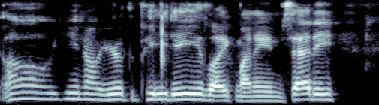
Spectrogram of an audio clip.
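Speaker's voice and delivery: put-on nervous, green young guy's voice. Retelling meeting the pd and introducing himself, imitating a nervous young guy. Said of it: "like the nervous like 22-year-old guy thing".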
